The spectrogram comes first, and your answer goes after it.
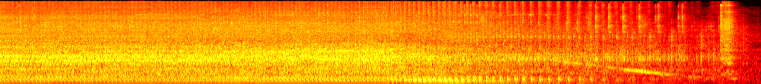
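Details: Onan Cummins generator, previously cranking but not starting, after repair and reassembly: runs with a steady even beat without stumbling or misfire, then pitch sags as it is switched off and winds down; normal running.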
